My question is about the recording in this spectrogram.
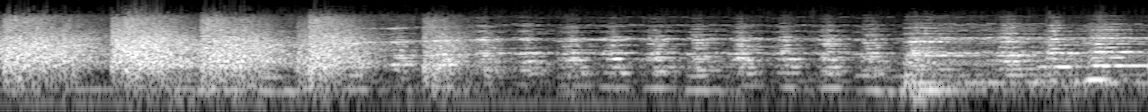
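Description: Gunfire in a western-style shootout: a few loud, sharp bursts in quick succession, then music takes over with a pulsing, tonal pattern.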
